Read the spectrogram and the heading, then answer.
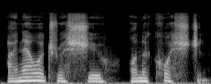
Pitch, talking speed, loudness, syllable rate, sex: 145 Hz, 200 wpm, -16 LUFS, 4.8 syllables/s, male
